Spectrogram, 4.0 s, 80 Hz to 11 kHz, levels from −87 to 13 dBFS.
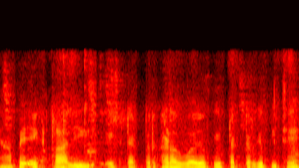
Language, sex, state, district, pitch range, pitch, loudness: Hindi, male, Uttar Pradesh, Jalaun, 105-115 Hz, 110 Hz, -21 LUFS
